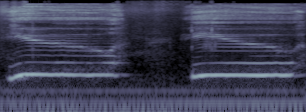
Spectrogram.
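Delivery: a held, steady "you"; long U demo. Shown as a demonstration. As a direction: model "you" again. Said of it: "show me how to make that sound".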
